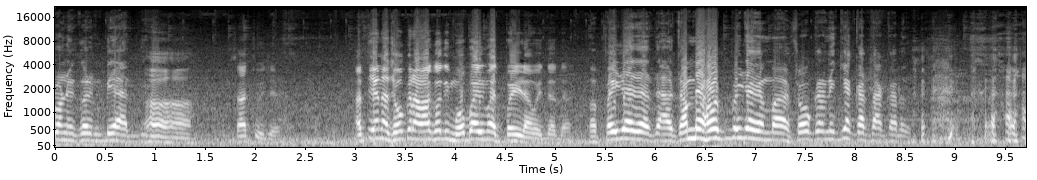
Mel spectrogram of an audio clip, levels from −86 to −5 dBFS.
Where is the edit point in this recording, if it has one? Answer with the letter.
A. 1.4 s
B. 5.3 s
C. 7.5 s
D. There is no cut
D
